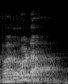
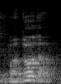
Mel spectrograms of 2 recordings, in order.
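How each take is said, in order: First: The middle consonant is an R sound. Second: The middle consonant is a D sound. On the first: "it is not Baroda" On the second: "they pronounced R as the. For them, ... it is Badoda"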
